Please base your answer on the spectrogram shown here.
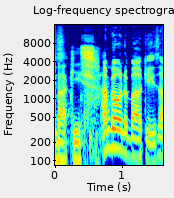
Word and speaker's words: Buc-ee's: uh, How's that pronounced? Buc-ee's? Boosies? Butchies? Boochies? it's definitely Buc-ee's.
